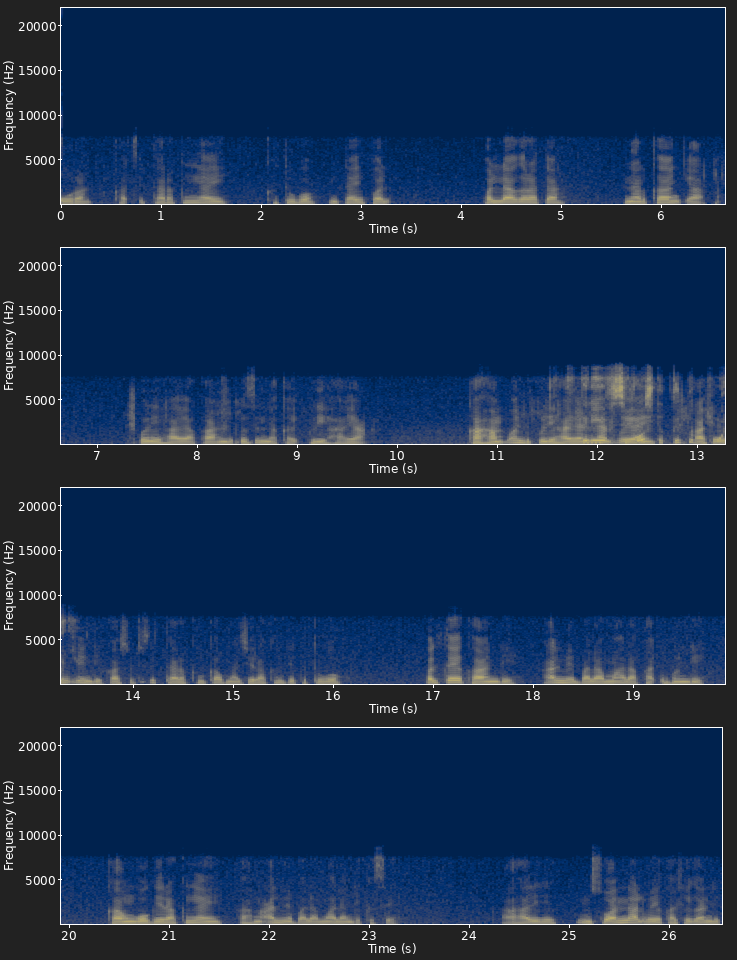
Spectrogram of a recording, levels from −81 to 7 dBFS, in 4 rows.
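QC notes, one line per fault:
No faults found in this speech clip. Nothing is heard above 8 kHz, which fits a call path running Opus at 64 kbps with its bandwidth capped at 8 kHz.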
